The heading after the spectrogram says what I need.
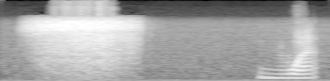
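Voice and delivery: "Soin" as a long hissed s, pause, then ouin; two separate sounds. Shown as a demonstration. Teacher showing there are two sounds, "Soin" segmented. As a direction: split "Soin" into sss and ouin. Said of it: "Puisqu'il y a deux sons".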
